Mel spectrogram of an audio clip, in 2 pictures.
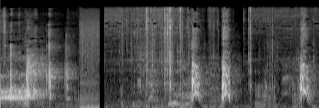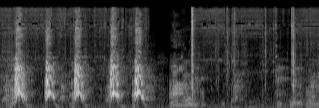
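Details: Boxer dog barking in a steady series, about ten sharp barks spaced roughly half a second apart, with a short burst of other noise near the start and quieter sounds after.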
